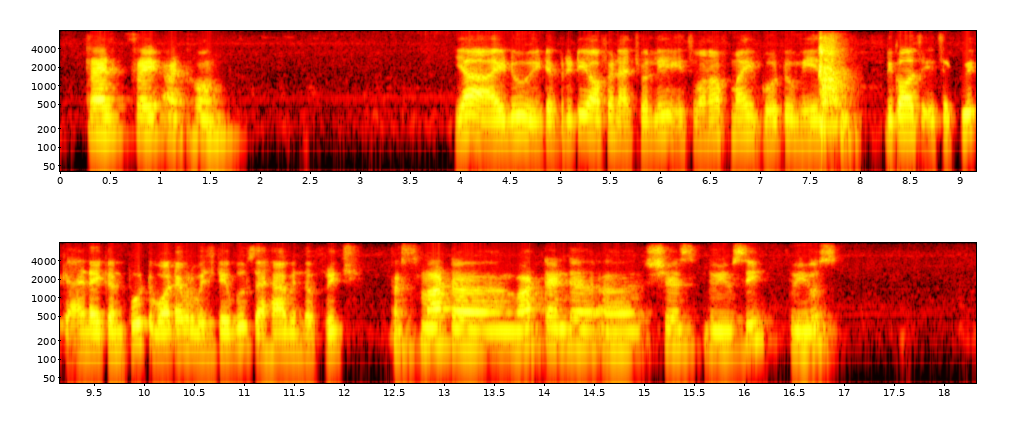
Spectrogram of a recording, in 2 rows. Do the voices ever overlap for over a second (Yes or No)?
No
